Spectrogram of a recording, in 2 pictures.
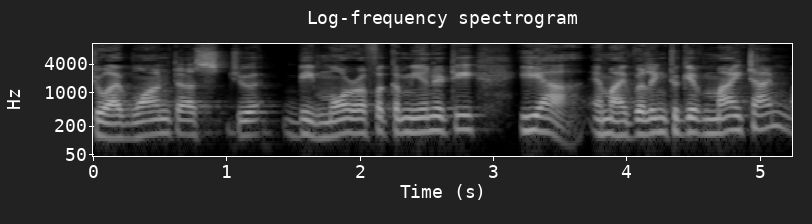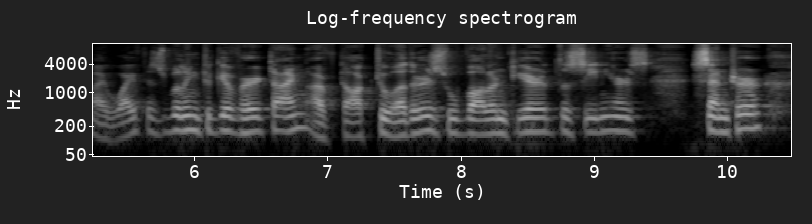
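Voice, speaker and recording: A man with an unremarkable speaking voice talks at a moderate pace, his pitch fairly high and his intonation fairly even. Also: very clean recording, silent background. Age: 60s. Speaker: public commenter. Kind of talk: council meeting discussion.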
